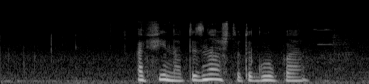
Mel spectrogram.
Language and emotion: Russian, neutral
